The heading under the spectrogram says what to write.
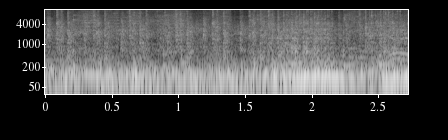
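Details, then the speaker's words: Junkyard 1957 Chevy after fitting a new torque converter: deep, even engine rumble pulling smoothly with no slipping or flare under load; drives normally. "it is fixed dude it's freaking fixed it sounds pretty good too"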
